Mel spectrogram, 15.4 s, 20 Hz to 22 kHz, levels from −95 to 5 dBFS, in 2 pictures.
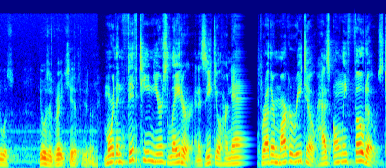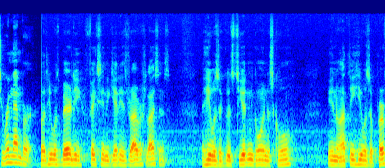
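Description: At 4.73 s the audio stops being new and turns into a buzzy continuation of the last sound, fading over about 415 ms, followed by roughly 20 ms of near silence before it resumes at 5.17 s. Around 420 ms of material is gone, so the return picks up further on with no overlap. This is a long network dropout, likely a stall in packet arrival that left the receiver's concealment extending old audio until it gave up.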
